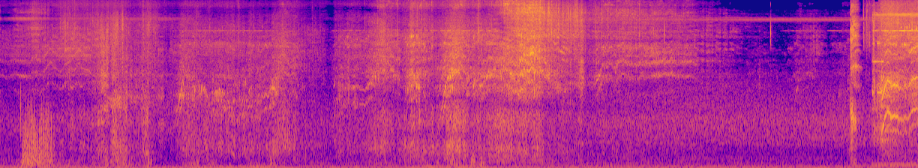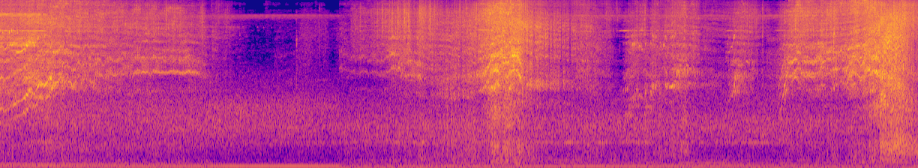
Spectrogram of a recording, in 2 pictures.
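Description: Losi Hammer Rey RC truck driving over grass: its electric motor and drivetrain whine in repeated bursts that rise and fall. A sharp knock comes about halfway through, followed by a rising and falling whine.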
